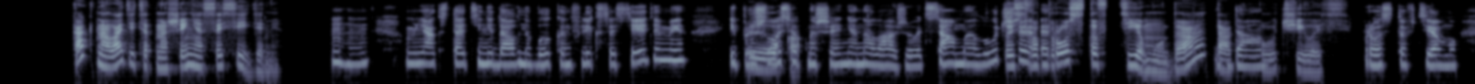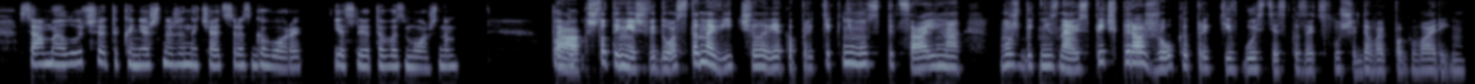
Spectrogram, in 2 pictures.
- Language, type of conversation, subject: Russian, podcast, Как наладить отношения с соседями?
- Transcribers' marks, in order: none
